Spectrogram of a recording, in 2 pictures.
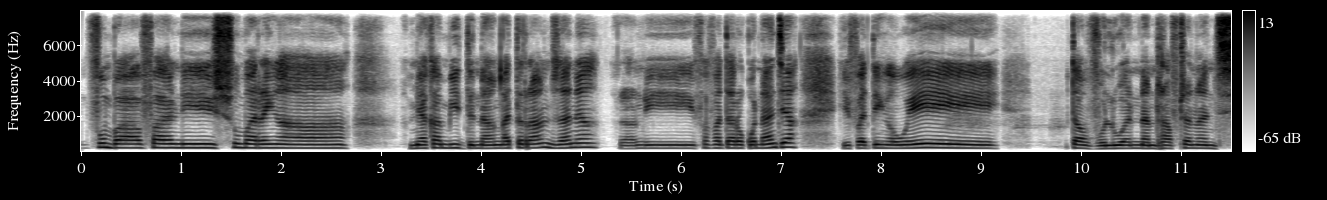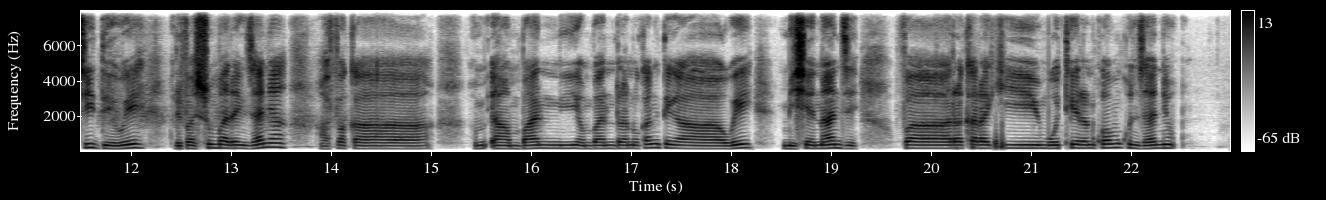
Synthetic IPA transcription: nifumbafanisumaɾeŋə | miakamid̪inaːŋat̪iranuzana | ranifanfant̪aɾakanand͡ʒaefət̪eŋəwe | t̪anvoluanːanrafi̥ʈ͡ʂanansid̪ewerefəsumaɾeɲizanaafakə | ambanniambaninranokaŋit̪eŋəwemisanand͡ʒifaɾakaɾakimot̪ʰeɾanikuamukunizane

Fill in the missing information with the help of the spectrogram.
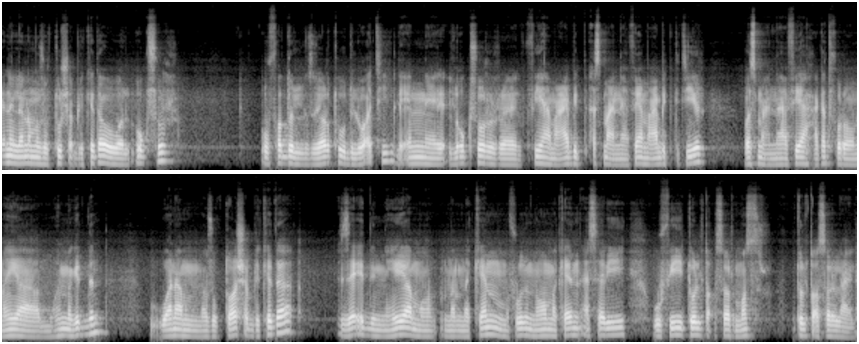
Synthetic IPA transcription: kæːnelːiʔænæmæzoɾt̪ˤuːʃʔæblked̪æwhowːælʔoksoɾˤ | wfɑd̪ˤːelzejɑːɾˤt̪ʰowd̪elwæ̰ʔt̪ʰilḛʔḛnːelʔoksoɾˤfiːhæmaʕaːbed̪ʔæsmaʕʔenːæhæfiːhæmaʕaːbed̪ke̥t̪ʰiːɾ | wʔæsmaʕʔenːæhæfiːhæħaɡæːt̪foɾʕunejːɑmohemːæɡed̪ːæn | wweʔænæmæzoɣt̪ˤɑːʃʔæblked̪æ | zæːʔed̪ʔenːhejːæmækʰæːnmɑfɾuːd̪ˤʔenːhowːæmækæːnʔæ̰sæɾiwefiːt̪uːlt̪ʔɑsɑːɾˤmɑsˤɾ | t̪uːlt̪ʔɑ̰sˤɑːɾˤelʕa̰ːlæm

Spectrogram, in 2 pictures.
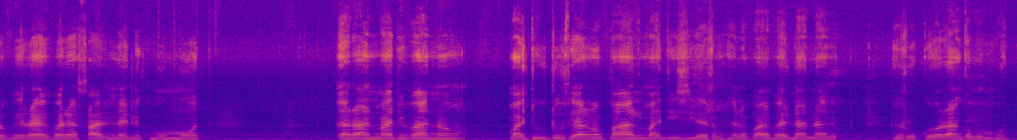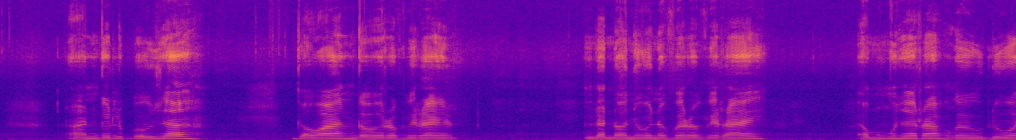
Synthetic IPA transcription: aβiɾajβaɾekaɾinalikmumot | aɾanmadiβanoŋ | madudutaɾkabalma̰disieɾamsanaβa̰lβaɾinana | duɾokuɾaŋɡamumot̚ | anɡalipauza | ɡawanɡaβaɾabiɾaj | danoniβanabaɾaβiɾaj | amuŋusaɾapɡaidu

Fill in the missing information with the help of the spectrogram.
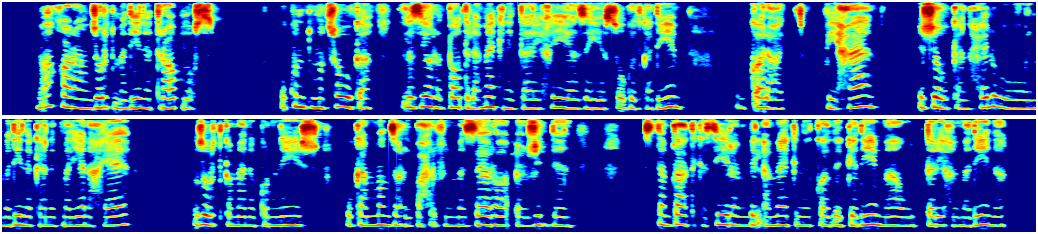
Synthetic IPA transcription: mʊʔaxːɑɾˤʕanzʊɾt̪mad̪iːnat̪ɾˤɑːblʊs | wkʊnt̪mʊt̪ḁʃawːɪkalɪzɪjɑːɾˤɑbɑʕd̪ˤɪlʔamaːkɪnɪt̪ːaːɾiːxɪjːazajɪsˤːuːɡɪlqad̪iːm | wqɑlaʕat̪ | fiħaːn | ʔɪʒːawːkaːnħɪlwɪlmad̪iːnakaːnat̪maljaːnaħajaː | zʊɾt̪kamaːnkʊɾˤniːʃ | wkaːnmɑnðˤɑɾˤɪlbaħɾˤfilmasɑːɾˤaʒɪd̪ːan | ʔɪst̪amt̪aʕt̪kaθiːɾanbɪlʔamaːkɪnɪlqad̪iːmawɪt̪ːaːɾiːxɪlmad̪iːna

